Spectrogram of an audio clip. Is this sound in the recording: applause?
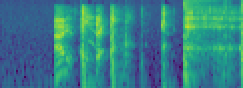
no

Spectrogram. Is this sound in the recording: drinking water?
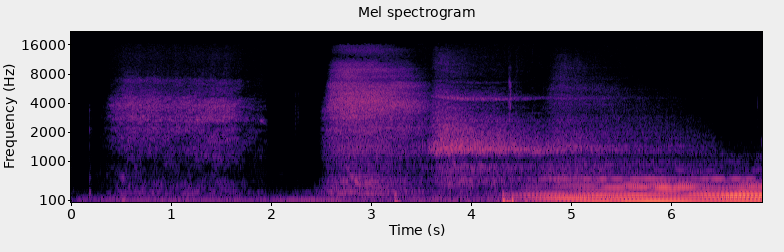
no

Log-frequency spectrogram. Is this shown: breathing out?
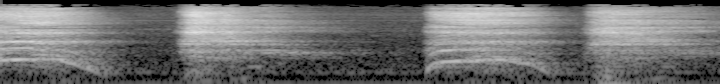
yes

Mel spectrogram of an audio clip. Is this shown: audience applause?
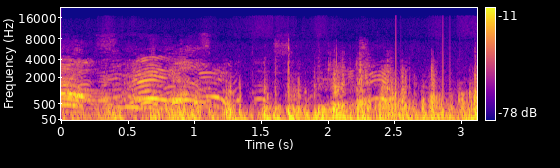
no

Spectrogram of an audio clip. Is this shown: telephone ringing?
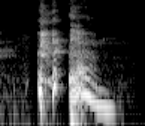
no

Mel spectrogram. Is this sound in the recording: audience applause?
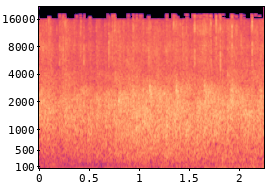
yes

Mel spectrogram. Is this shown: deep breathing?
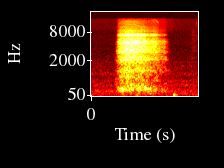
yes

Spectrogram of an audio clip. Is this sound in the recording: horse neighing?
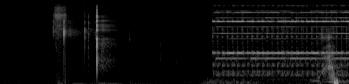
no

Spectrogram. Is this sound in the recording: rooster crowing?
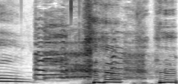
yes

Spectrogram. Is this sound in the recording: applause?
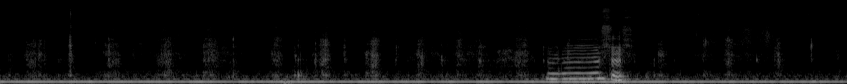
no

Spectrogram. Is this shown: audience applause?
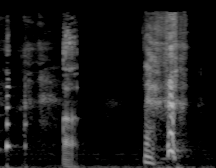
no

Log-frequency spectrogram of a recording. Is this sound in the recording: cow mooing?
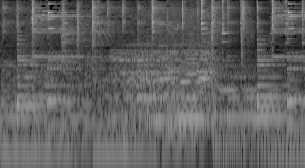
yes

